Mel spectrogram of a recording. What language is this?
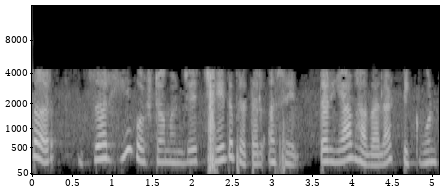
Marathi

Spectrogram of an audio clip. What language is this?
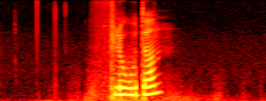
Swedish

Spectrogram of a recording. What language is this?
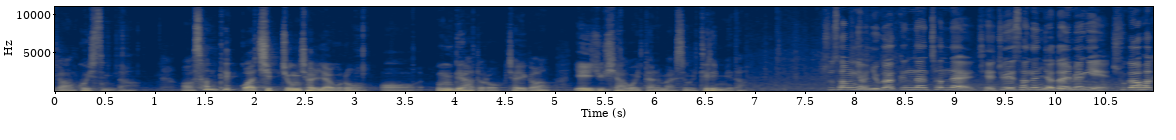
Korean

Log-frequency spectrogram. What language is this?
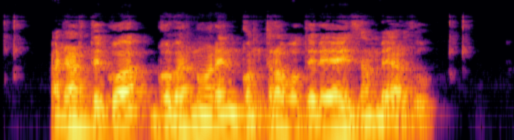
Basque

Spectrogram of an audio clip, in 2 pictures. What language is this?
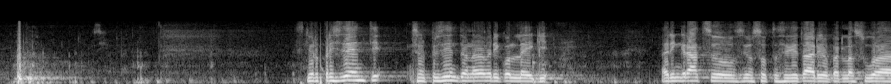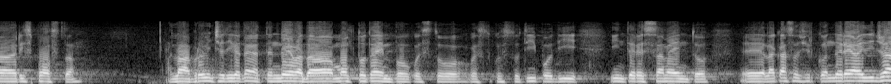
Italian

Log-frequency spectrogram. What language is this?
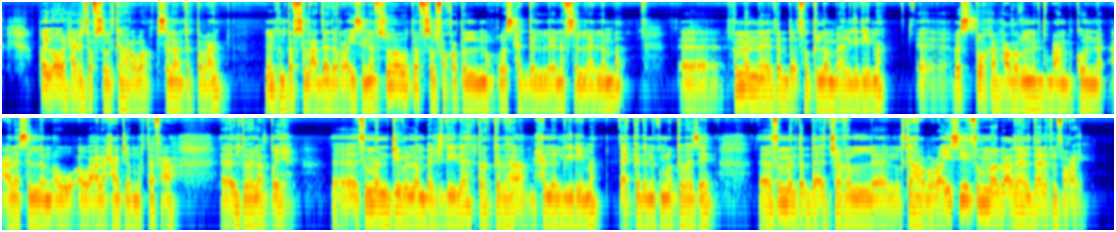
Najdi Arabic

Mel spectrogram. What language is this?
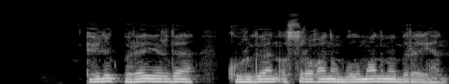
Bashkir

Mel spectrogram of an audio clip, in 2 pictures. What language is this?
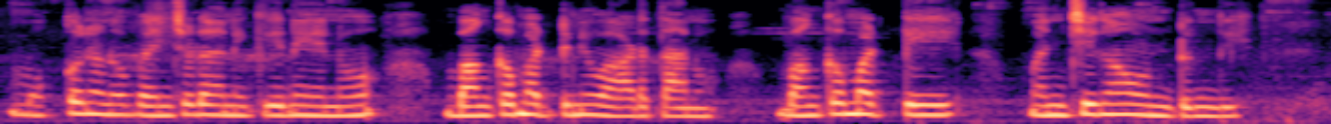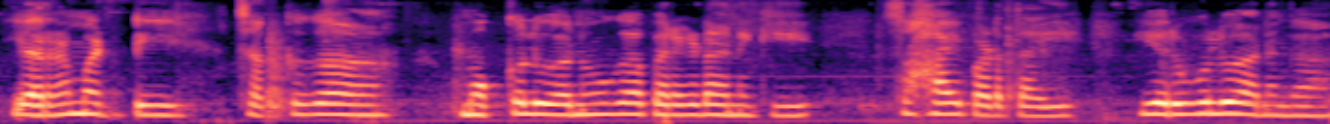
Telugu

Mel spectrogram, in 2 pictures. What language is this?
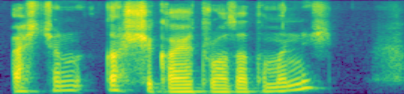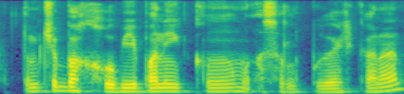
Kashmiri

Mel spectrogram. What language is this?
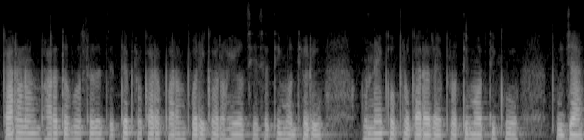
Odia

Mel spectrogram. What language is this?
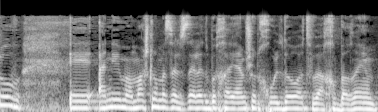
Hebrew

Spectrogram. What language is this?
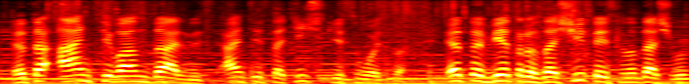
Russian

